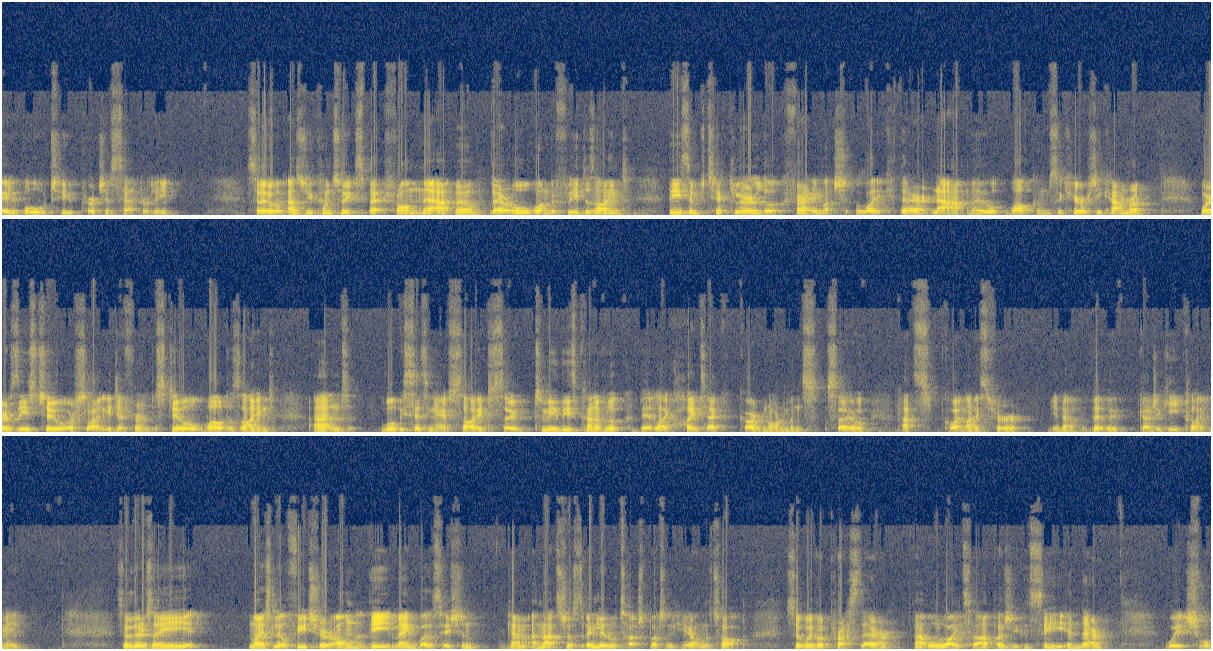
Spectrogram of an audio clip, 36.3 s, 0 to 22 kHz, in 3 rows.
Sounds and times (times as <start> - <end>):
Speech: 0.0 - 1.8, 2.4 - 24.5, 25.3 - 36.2.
